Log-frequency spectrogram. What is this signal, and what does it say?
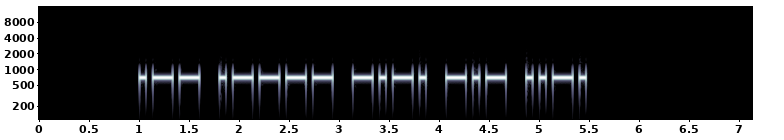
Morse code, heard as a keyed tone, about 18 wpm, 700 Hz. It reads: W1CKF
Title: Speed Racing - USA 1x3 Call Signs 15wpm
